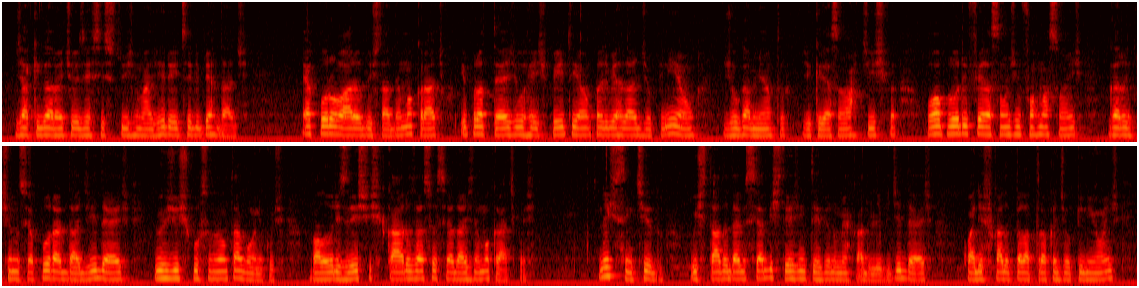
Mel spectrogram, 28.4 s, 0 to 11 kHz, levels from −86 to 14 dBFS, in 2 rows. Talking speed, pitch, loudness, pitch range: 140 wpm, 120 Hz, -38 LUFS, 115-130 Hz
